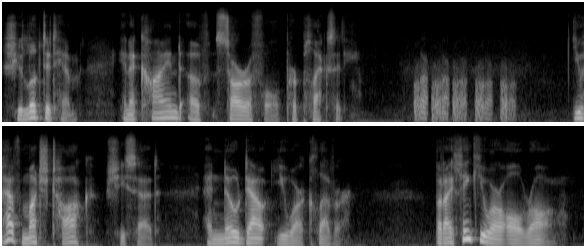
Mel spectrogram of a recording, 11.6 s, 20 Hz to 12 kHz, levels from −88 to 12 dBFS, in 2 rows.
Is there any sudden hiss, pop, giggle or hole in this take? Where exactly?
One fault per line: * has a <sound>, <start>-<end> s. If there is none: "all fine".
* has a laugh, 4.1-5.2 s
